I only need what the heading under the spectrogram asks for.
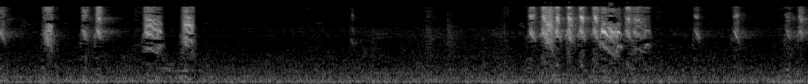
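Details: Female double-collared seedeater call intended to excite a male to sing: a few scattered high chips, a quiet pause of several seconds, then a fast chattering cluster of sharp notes trailing off into spaced chips.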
